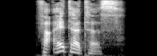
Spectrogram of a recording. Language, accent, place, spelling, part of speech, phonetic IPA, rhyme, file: German, Germany, Berlin, vereitertes, adjective, [fɛɐ̯ˈʔaɪ̯tɐtəs], -aɪ̯tɐtəs, De-vereitertes.ogg
- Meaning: strong/mixed nominative/accusative neuter singular of vereitert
